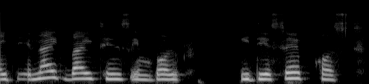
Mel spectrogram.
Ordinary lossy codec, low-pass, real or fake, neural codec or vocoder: none; none; fake; codec, 24 kHz, 6 kbps, HILCodec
